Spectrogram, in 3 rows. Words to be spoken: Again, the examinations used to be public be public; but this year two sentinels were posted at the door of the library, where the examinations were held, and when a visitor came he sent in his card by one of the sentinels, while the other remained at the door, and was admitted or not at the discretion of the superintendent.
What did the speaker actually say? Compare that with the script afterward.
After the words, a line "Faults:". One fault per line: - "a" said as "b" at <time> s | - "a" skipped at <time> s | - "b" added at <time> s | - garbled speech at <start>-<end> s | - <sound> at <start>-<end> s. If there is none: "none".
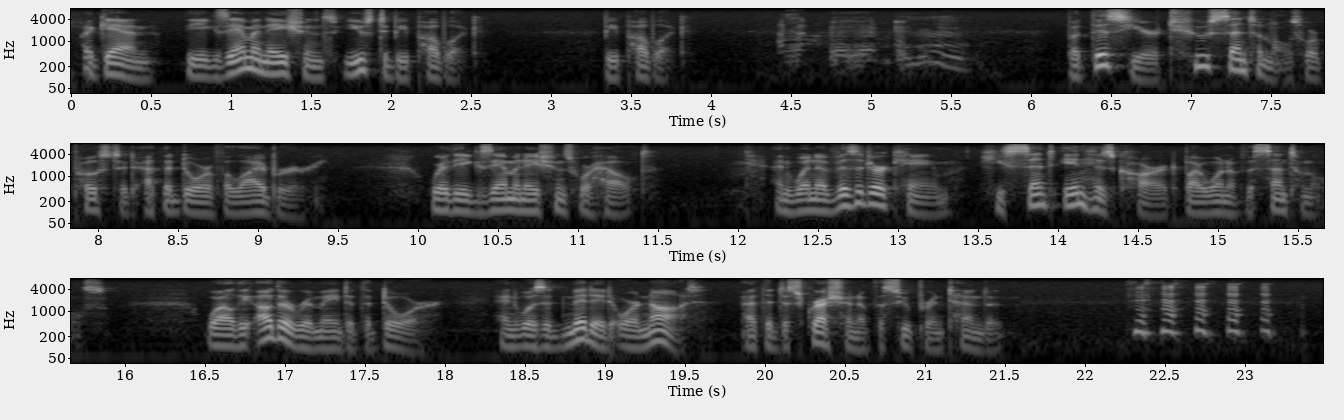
Again, the examinations used to be public be public; but this year two sentinels were posted at the door of the library, where the examinations were held, and when a visitor came he sent in his card by one of the sentinels, while the other remained at the door, and was admitted or not at the discretion of the superintendent.
Faults:
- sigh at 4.4-5.7 s
- laugh at 22.3-23.2 s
